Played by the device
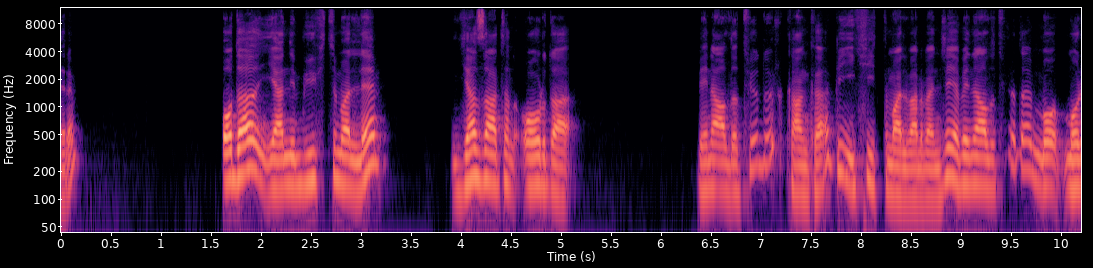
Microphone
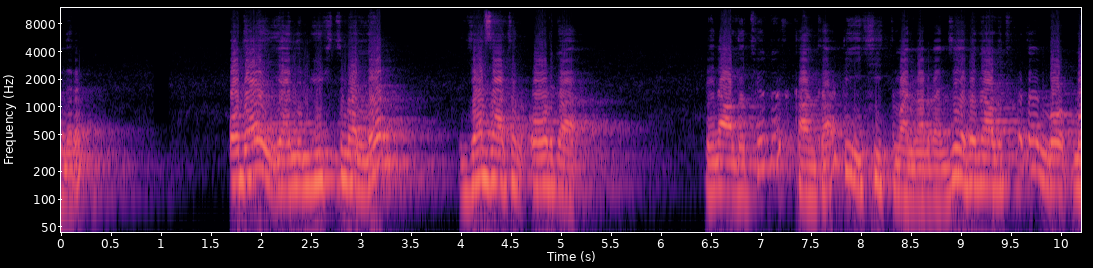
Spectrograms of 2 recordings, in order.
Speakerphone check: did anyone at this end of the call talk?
No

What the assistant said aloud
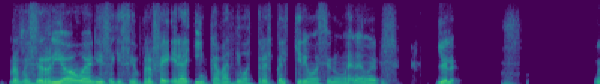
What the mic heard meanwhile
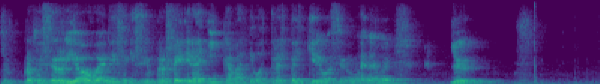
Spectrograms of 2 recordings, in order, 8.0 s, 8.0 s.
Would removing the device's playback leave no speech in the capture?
Yes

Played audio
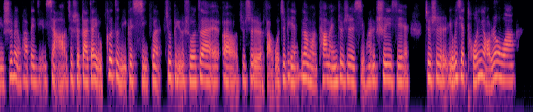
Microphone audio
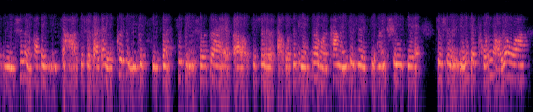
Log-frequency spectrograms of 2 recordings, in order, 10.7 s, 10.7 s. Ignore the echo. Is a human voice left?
No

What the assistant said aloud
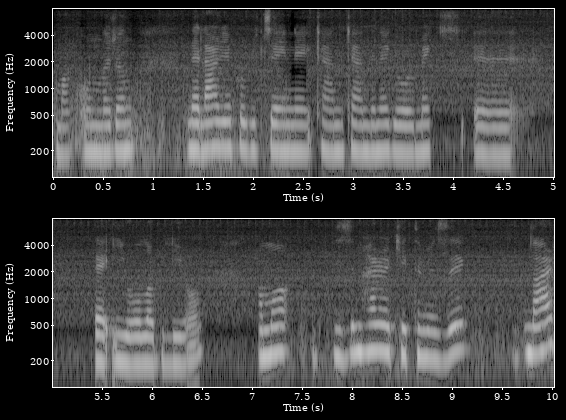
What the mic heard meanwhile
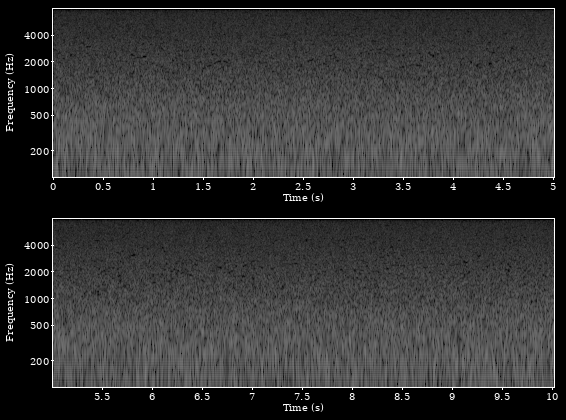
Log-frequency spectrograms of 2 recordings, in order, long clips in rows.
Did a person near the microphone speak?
No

